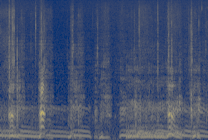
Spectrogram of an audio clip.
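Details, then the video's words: Groenendael dogs growling while resource guarding during play: continuous low, rumbling growls rising and falling in pitch, with a few sharper bursts, over a busy background. "dog resource guarding play groenendaels"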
